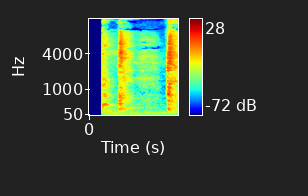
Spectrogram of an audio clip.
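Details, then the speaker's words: Three short, sharp coughs in quick succession from a child indoors in a kitchen; the child says their throat is itchy, the cough is already somewhat better, and they are cooking. "Ini tenggorokan adik gatal kali. Jadi, adik batuk-batuk enggak enak."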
